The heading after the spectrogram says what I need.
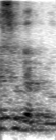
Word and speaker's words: sow: SO or ACW or SOW. So. Is even this spelling SEW, it is pronounced as so. But if you pronounce it sow, it's a female pig.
